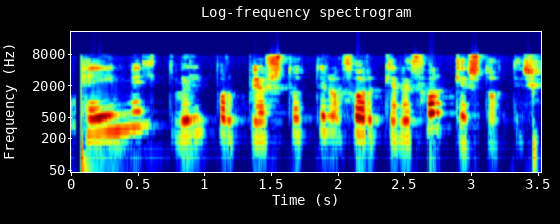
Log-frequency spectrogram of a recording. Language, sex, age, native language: Icelandic, female, 40-49, Icelandic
